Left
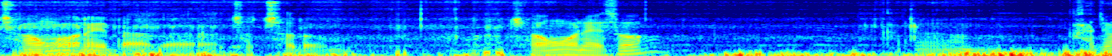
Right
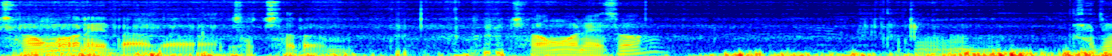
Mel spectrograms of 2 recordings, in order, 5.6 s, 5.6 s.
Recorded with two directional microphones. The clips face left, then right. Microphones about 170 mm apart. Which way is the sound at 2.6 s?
30° right (ahead or behind).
